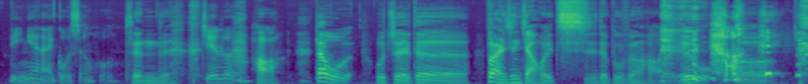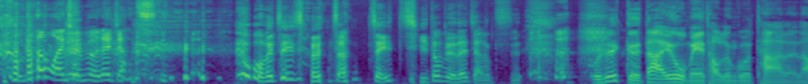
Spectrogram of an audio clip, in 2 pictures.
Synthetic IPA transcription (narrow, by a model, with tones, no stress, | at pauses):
lḭ˨˩mjɛ˥˩nla̰˧˥ɪkwɔ̰˥˩ʂə̰˥ŋxwɔ̰˧˥˦ʈ͡ʂə˦nd̪ə˩t͡ɕjɛ˧˥lwə˥˩nxɑ˨˩˦ʊ | na˥˩nwɔ˨˩wɔ˨˩t͡ɕɥɛ˧˥d̪ə˨pu˥˩ɻa˨˧˦nɕ̬jɛ˥nt͡ɕjɑ˨˩ŋxwe˧˥ɪt͡s̩ʰ˧˦d̪ə˨pu˥˧fə˨nxɑ̰˨˩ʊd̪ə̰˦ʔi˥we˧˩˨ | ka˥˦ŋwa˧˦nt͡ɕʰɥɛ˧˥nme˧˥jo˨˩t͡sa˥˩ɪt͡ɕjɑ˨˩ŋt͡s̩ʰ˧˦ | wɔ˨mə˨˦nʈ͡ʂə˥˧i˥t͡sɑ˨˥ʈ͡ʂɑ˨˥ŋt͡se˥˧˩t͡ɕi˨˥t̪o˥ʊme˧˥jt͡sa˥˩t͡ɕjɑ˨˩ŋt͡s̩ʰ˨˦wɔ˨˩t͡ɕɥɛ˧˥d̪ə˧kə˨˩t̪a˥˩˨i˥we˥˩˨wɔ˨˩ə˦jɛ˨˦t̪ʰɑ˨˩ʊlwə˥˧nkwɔ˥˩t̪ʰa̰˦lə̰˨lə̰˨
